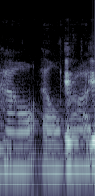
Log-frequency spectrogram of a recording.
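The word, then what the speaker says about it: Hal Elrod: Yeah, Hal Elrond.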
